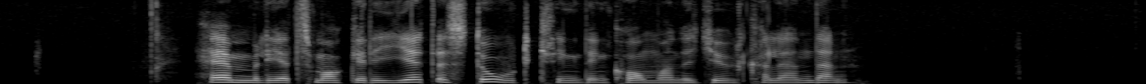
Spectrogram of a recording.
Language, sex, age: Swedish, female, 20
